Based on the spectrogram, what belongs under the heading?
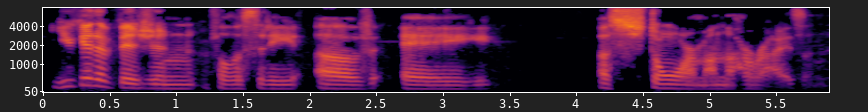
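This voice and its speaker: A game master recapping and running a tabletop adventure in a casual, conversational way. The voice is bright with a gravelly creak, recorded close and dry. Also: medium pitch, unhurried, no room sound. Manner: casual and conversational, slipping between recap and banter. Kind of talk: narrating a tabletop role-playing game.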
